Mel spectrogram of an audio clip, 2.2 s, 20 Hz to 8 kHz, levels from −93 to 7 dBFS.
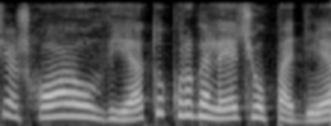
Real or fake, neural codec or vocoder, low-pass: fake; codec, 16 kHz in and 24 kHz out, 1.1 kbps, FireRedTTS-2 codec; 7.2 kHz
